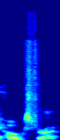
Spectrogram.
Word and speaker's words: Hoekstra: just you know look my name is supposed to be if you do the Dutch pronunciation have like a hook you know like a hook but right nobody would ever get that out of hoek so I I just say hoax truck because I have mercy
